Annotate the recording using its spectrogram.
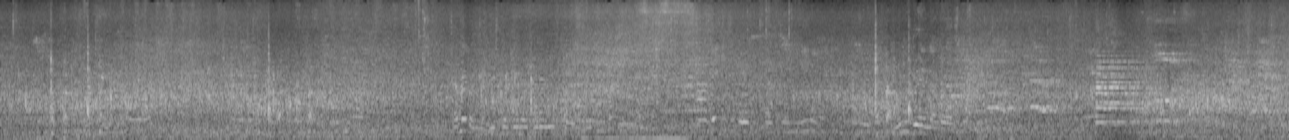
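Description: Tyres roll over cobblestones.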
